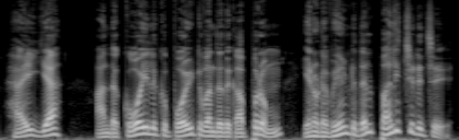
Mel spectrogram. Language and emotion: Tamil, happy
